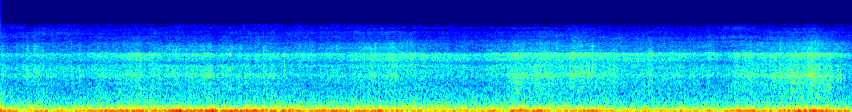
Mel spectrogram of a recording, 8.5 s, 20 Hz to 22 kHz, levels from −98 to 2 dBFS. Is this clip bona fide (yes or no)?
no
